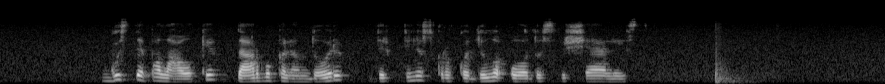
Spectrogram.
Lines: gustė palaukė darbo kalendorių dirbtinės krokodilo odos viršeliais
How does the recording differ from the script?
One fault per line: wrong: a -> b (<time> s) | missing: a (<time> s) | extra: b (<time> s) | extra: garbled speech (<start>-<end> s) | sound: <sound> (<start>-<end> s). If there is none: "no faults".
sound: thud (7.1-7.6 s)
